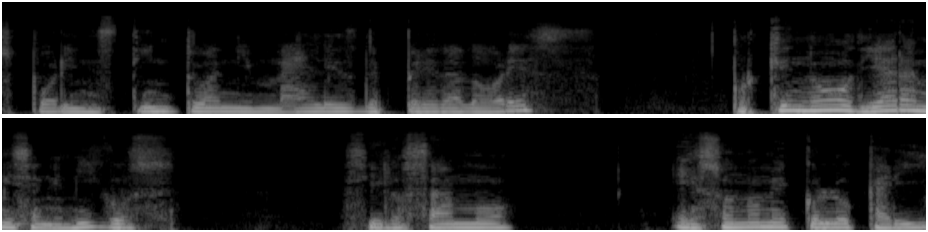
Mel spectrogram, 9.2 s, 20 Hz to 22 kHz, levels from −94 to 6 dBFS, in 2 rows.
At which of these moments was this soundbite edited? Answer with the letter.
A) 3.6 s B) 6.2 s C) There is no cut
A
